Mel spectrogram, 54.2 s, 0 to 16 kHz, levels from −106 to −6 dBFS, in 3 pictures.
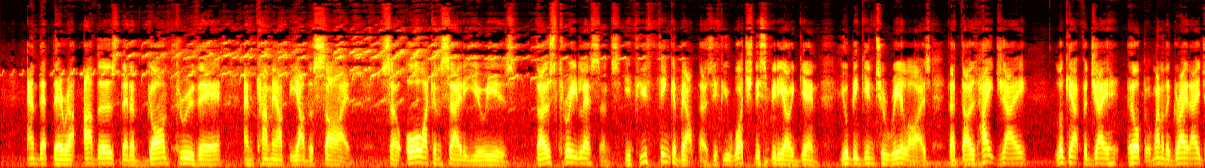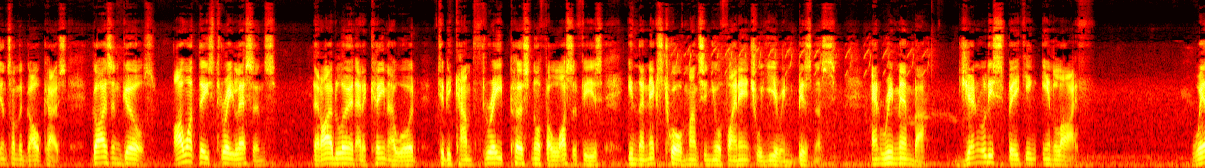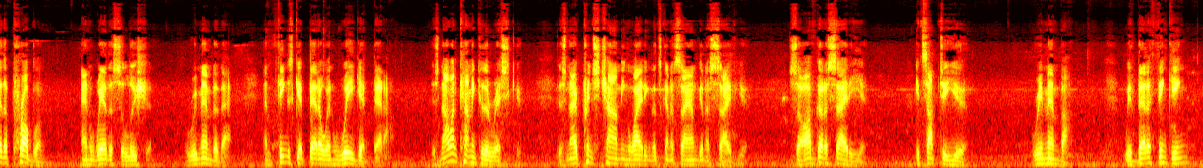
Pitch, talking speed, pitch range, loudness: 110 Hz, 165 wpm, 100-120 Hz, -19 LUFS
